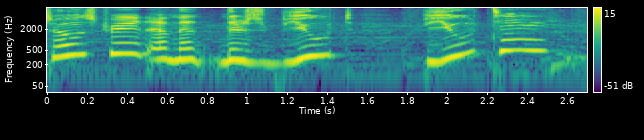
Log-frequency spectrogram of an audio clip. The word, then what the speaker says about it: Butte: So like my old town was like called Butte County, but it is pronounced B-U-T-T-E.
